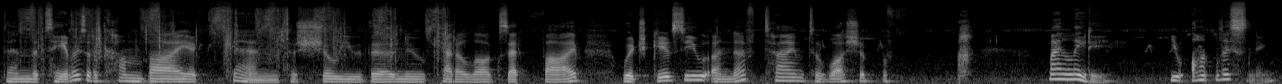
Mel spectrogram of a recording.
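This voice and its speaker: Woman playing a low-voiced, devoted, formal male butler. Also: animated, takes it slowly, a little mellow, slight background noise, full character voice. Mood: calm, attentive. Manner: polite, deferential, formal servant speech. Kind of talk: ASMR roleplay, scripted character acting.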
